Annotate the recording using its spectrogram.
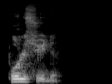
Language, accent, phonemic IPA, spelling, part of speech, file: French, France, /pol syd/, pôle Sud, noun, LL-Q150 (fra)-pôle Sud.wav
- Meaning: south pole (the southernmost point on a celestial body)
